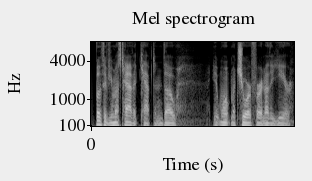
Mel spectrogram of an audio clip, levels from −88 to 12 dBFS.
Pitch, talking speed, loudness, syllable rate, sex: 95 Hz, 205 wpm, -17 LUFS, 5.9 syllables/s, male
